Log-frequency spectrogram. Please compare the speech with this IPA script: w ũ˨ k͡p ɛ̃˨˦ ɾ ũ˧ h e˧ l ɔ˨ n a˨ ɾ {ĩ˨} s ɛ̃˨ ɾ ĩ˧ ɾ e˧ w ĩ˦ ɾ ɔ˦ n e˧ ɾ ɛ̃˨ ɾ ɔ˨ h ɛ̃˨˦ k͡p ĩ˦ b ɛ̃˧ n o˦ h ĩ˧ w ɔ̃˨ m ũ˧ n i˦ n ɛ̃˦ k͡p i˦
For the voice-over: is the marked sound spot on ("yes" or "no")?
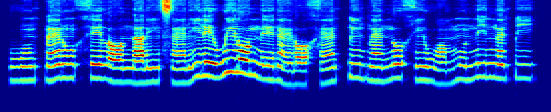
yes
